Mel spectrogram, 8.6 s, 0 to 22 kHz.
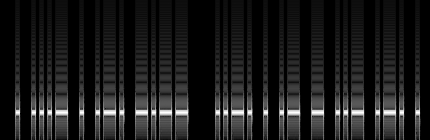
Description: Morse code, heard as a keyed tone, about 15 wpm, 700 Hz. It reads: EVERY FEATURE
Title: Sentences from Top 800 Words 15wpm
